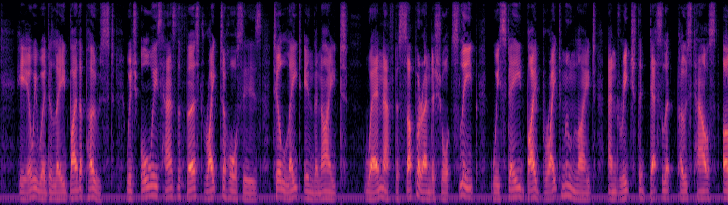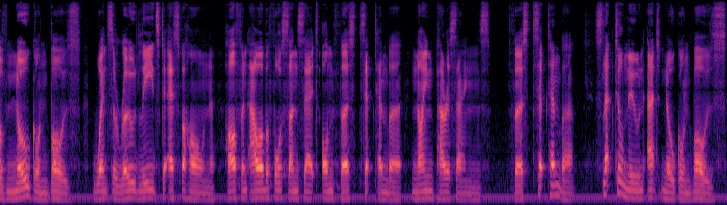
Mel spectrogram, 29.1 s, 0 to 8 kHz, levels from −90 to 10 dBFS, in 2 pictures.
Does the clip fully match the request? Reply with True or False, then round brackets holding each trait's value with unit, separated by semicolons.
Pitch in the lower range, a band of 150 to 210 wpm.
False (105 Hz; 135 wpm)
